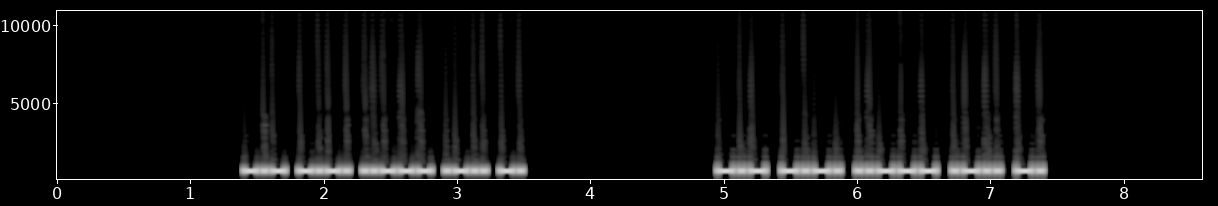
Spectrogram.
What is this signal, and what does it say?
Morse code, heard as a keyed tone, about 34 wpm, 700 Hz. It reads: KC2LN KC2LN
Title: Speed Racing - USA 2x2 Call Signs 30wpm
